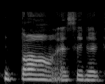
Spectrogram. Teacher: इंशा्लाह व तुम ततल किताब अफला तकी झटका नहीं दीजिएगा और आइन को मोटा नहीं त लाइट कीजिए त ठीक है मोटा नहीं कीजिएगा ना झटका दीजिएगा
